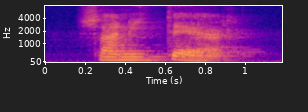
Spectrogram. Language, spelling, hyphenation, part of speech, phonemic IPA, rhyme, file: Dutch, sanitair, sa‧ni‧tair, adjective / noun, /ˌsaː.niˈtɛːr/, -ɛːr, Nl-sanitair.ogg
- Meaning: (adjective) sanitary; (noun) bathroom facilities, kitchen facilities, e.g. a sink or other equipment relating to hygiene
